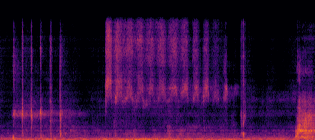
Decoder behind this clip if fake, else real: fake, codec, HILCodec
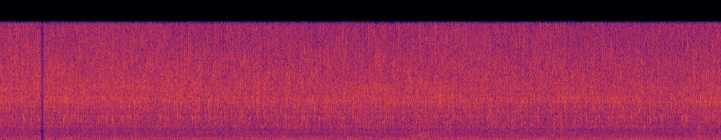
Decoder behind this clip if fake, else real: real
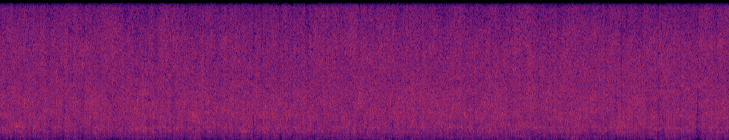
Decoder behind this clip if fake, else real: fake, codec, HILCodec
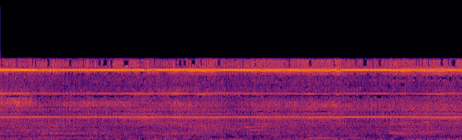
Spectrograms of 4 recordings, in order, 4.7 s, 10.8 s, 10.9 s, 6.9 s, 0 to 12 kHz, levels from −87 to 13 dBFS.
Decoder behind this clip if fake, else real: real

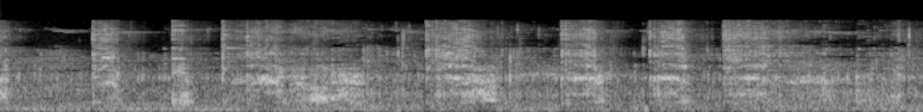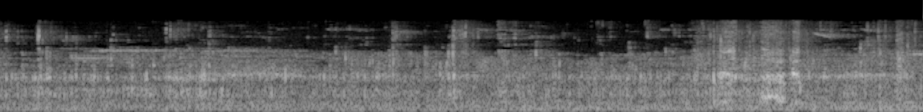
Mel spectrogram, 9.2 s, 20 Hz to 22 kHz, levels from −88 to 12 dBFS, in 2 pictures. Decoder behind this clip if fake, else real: real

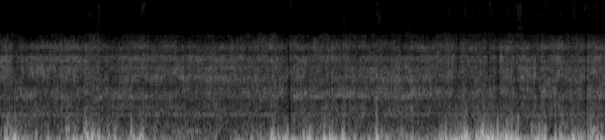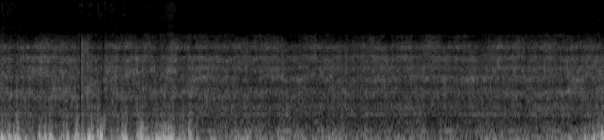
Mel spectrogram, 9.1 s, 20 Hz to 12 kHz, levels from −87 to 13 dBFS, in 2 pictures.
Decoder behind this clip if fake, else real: fake, codec, HILCodec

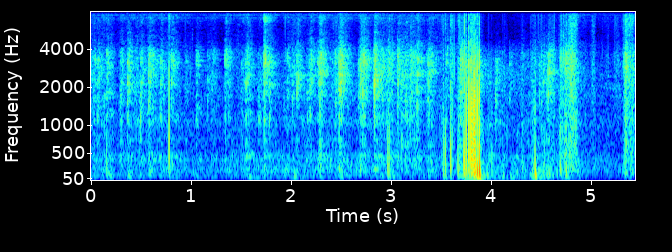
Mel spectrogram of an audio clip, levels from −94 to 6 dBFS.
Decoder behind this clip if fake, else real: real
